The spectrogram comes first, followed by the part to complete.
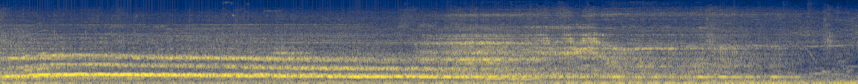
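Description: Animated hanging ghost prop playing one long, drawn-out ghostly moan that slowly sinks in pitch.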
